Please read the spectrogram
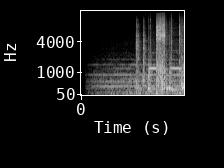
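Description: Intro sting music: a sustained drone fades up from silence. About a second in, a cluster of sharp clicks and a loud, noisy crash sound over it.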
